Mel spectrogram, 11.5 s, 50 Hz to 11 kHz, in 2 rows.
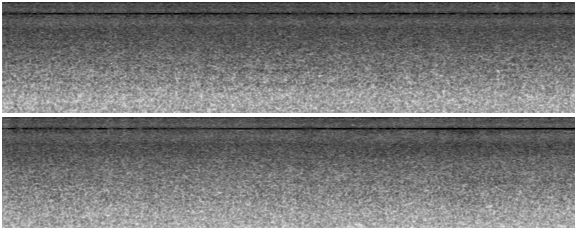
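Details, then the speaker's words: Honeywell GTCP 331-350 APU (1,400 equivalent hp, Airbus A330/A340) in a test cell, at 100% speed, about 41,700 rpm, vibration acceptable; steady high-pitched rushing roar with fixed whistle — normal APU running at governed speed. "okay so we're up and running and on speed now so you can see here it says 100 rpm"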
